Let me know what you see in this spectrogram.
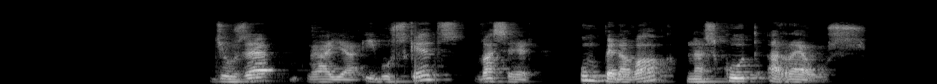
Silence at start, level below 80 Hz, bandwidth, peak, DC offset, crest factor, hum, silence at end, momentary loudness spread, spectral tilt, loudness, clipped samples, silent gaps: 2.15 s; -62 dBFS; 7.8 kHz; -2 dBFS; under 0.1%; 20 dB; none; 0.75 s; 12 LU; -4.5 dB/octave; -21 LUFS; under 0.1%; 4.68-4.73 s, 5.66-5.81 s, 6.82-6.86 s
